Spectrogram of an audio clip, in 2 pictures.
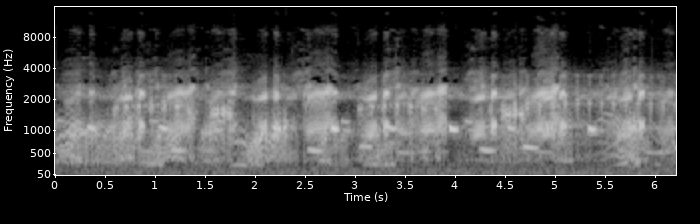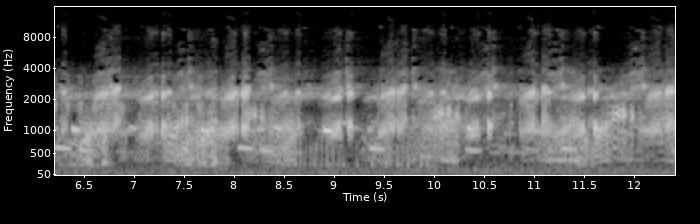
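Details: Many frogs croak at once in a thick, continuous chorus, rasping pulsed calls rising and falling in waves, with brief whistle-like tones scattered through it.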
